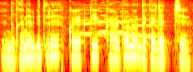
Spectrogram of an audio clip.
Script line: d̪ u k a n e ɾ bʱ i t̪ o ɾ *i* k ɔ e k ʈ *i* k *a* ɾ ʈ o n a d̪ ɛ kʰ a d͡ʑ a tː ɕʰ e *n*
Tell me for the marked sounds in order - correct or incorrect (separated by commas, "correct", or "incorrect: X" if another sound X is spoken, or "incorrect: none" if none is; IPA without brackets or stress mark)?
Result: incorrect: e, correct, correct, incorrect: none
